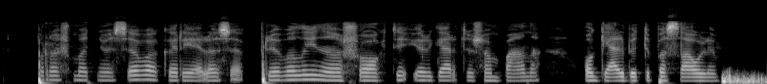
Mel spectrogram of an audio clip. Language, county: Lithuanian, Vilnius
